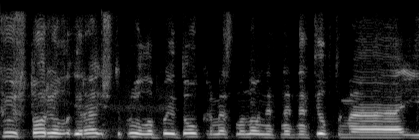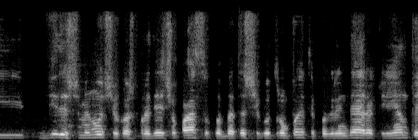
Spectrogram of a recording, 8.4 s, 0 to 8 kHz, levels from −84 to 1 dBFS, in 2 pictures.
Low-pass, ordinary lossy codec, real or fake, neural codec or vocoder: 7.2 kHz; AAC, 48 kbps; real; none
